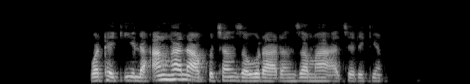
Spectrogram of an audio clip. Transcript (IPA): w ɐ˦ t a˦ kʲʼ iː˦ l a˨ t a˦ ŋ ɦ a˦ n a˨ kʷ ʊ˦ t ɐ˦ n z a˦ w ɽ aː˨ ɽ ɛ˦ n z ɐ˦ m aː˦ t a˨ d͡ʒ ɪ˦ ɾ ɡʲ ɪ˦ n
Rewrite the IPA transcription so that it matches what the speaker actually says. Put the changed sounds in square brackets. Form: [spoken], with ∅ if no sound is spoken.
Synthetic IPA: w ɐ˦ t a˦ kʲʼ iː˦ l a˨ [ʔ] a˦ ŋ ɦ a˦ n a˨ kʷ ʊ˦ [t͡ʃ] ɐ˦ n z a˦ w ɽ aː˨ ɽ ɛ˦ n z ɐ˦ m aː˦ [ʔ] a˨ d͡ʒ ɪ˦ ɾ ɡʲ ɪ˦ [ŋ]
